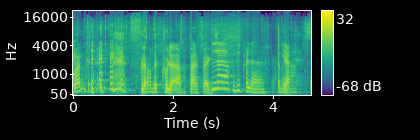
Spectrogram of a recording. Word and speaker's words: fleur de couleur: How is the pronunciation? Exactly. Is that all This right? one, fleur de couleur, perfect.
